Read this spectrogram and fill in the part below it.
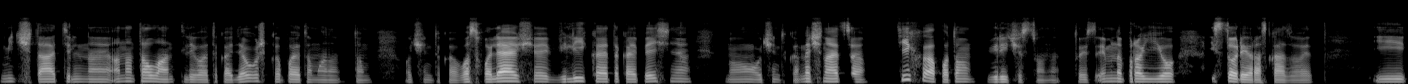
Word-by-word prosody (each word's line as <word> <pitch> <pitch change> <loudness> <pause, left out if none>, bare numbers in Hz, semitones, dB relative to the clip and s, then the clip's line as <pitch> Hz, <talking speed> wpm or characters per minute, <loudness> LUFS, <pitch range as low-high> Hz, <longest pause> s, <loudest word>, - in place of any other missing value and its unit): мечтательная, 125 -2 -1
она 145 +2 -4
талантливая 120 -5 0
такая 105 0 -5
девушка, 130 +1 -2
поэтому 110 -2 -3
она 100 0 -10
там 100 0 -12 0.3
очень 110 -1 -6
такая 100 +1 -9
восхваляющая, 135 +4 +5
великая 130 +4 0
такая 120 -2 -1
песня, 135 -1 -3 0.3
но 115 +1 -8
очень 115 +1 -5
такая: 105 - -11
начинается 135 -4 +3 0.3
тихо, 225 0 +3
а - - +5
потом 130 +1 -2
величественно. 105 -4 -3
То - - -9
есть 110 -2 -5
именно 135 +1 -3
про 135 +2 +3
ее 130 0 0 0.3
истории 115 - +5
рассказывает. 105 -1 -1 0.6
И, 125 -1 -3
120 Hz, 130 wpm, -26 LUFS, 110-135 Hz, 0.6 s, восхваляющая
